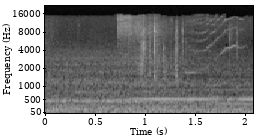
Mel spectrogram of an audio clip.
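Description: A metal door handle clicks as it is pressed down.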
